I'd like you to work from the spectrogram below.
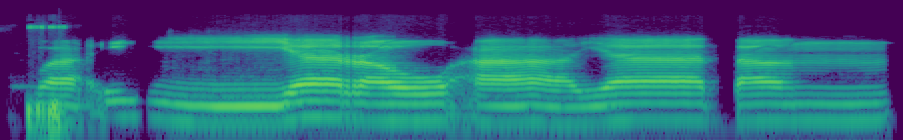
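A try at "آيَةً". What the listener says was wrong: Ayatai. Hanya aja yang panjang, iyanya pendek.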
